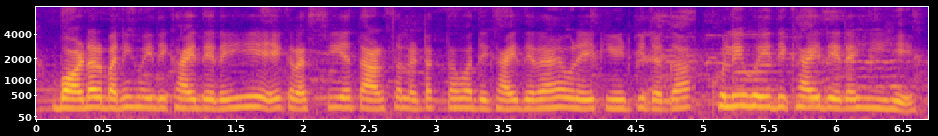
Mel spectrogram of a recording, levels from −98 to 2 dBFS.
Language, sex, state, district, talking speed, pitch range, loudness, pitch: Bhojpuri, female, Bihar, Saran, 260 wpm, 200-220 Hz, -19 LUFS, 210 Hz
